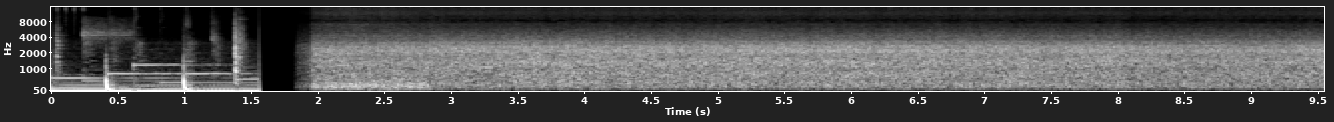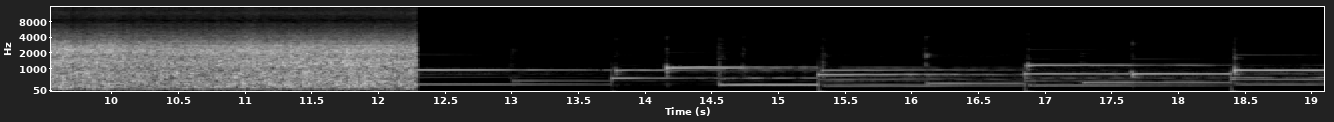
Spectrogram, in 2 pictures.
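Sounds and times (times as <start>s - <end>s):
waterfall rushing: 1.9s - 12.3s.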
